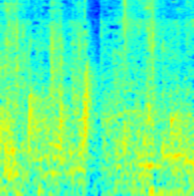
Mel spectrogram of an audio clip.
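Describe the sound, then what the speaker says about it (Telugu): School students clapping together at a Ugadi celebration in Warangal: a short, dense burst of group applause with a faint voice underneath. "మరి చప్పట్లు కొట్టండి"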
